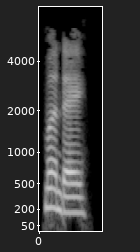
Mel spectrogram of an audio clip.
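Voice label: "monday", British English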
